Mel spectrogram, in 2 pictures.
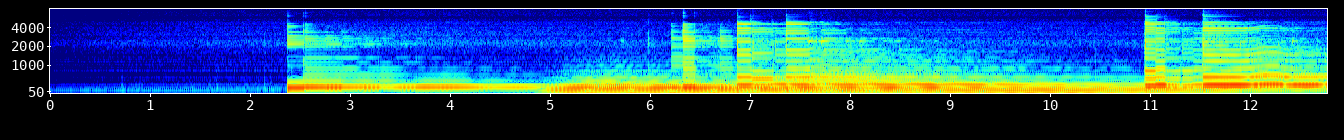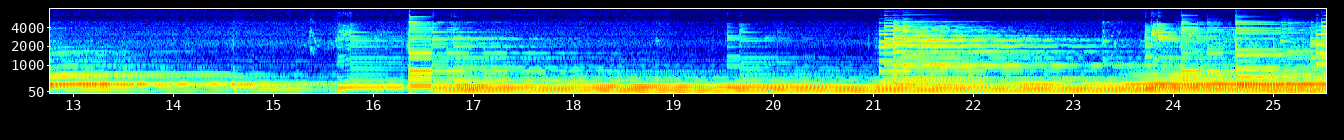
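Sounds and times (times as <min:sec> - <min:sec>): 
unaccompanied session performance: 0:02.8 - 0:25.5.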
